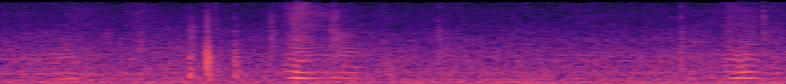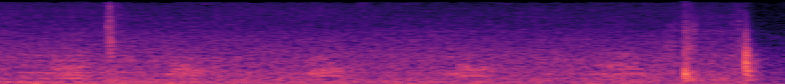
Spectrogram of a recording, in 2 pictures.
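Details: A relocated honey bee colony, removed in a cutout and set into a permanent hive in Central Oklahoma; a soft continuous hum runs under sharp wooden taps and clatter from beekeeping work.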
